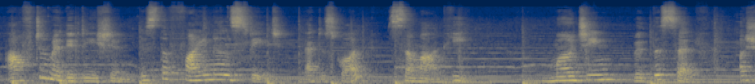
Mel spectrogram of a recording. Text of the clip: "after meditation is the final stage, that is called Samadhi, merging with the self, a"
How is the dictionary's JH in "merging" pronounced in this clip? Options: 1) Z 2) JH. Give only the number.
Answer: 2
